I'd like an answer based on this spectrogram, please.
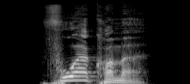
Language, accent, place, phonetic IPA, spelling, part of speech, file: German, Germany, Berlin, [ˈfoːɐ̯ˌkɔmə], vorkomme, verb, De-vorkomme.ogg
- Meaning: inflection of vorkommen: 1. first-person singular dependent present 2. first/third-person singular dependent subjunctive I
